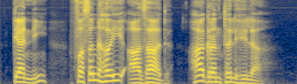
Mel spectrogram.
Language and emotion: Marathi, neutral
